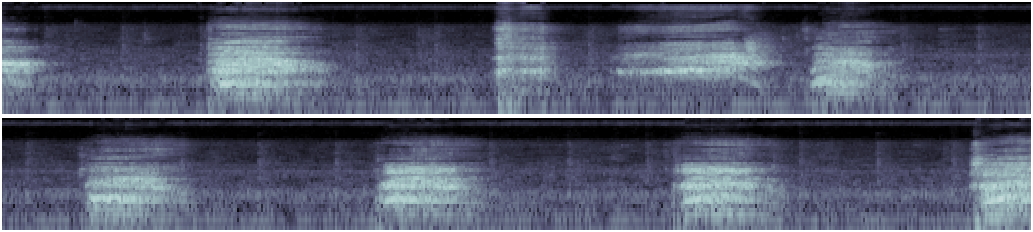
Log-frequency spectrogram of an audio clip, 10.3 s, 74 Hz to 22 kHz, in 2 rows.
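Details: A 13-year-old pitbull coughing; the twelfth recorded coughing episode.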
